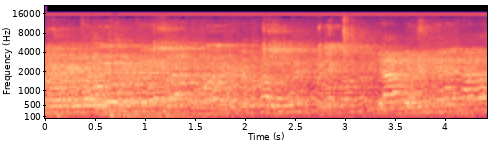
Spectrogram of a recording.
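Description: Many players' voices calling and chattering at once in a large sports hall, with balls bouncing on the court floor.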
